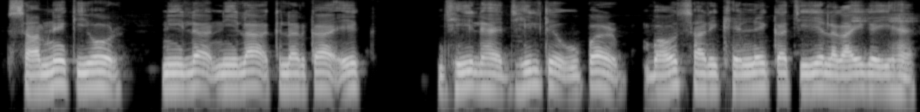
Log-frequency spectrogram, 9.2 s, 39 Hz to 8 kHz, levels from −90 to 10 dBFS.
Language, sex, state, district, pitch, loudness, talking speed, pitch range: Hindi, male, Bihar, Jamui, 125 Hz, -17 LUFS, 130 wpm, 120-135 Hz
